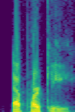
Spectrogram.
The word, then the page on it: eparchy: American English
